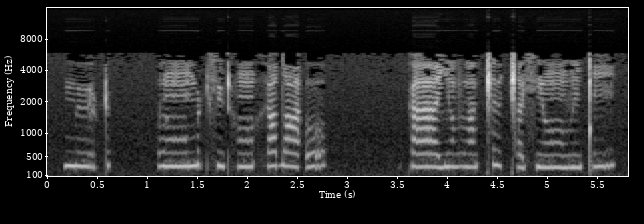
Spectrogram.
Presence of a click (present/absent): present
